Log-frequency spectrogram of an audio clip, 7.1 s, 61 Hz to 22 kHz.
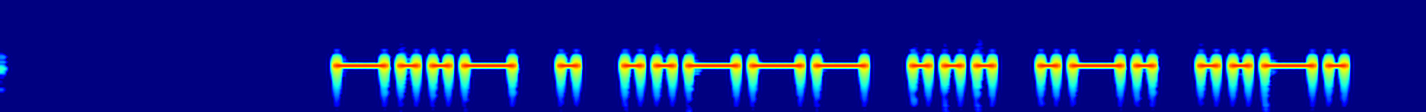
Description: Morse code, heard as a keyed tone, about 15 wpm, 700 Hz. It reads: XE2SRF
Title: DXCC-100 Call Signs - 6 Characters - Repeated 3x - 15wpm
